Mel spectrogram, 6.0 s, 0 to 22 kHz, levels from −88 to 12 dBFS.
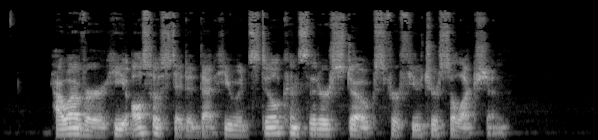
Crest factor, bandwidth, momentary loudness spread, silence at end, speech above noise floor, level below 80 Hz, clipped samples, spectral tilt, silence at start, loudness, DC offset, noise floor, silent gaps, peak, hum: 18 dB; 17 kHz; 10 LU; 0.9 s; 62 dB; -64 dBFS; under 0.1%; -4 dB/octave; 0.5 s; -18 LUFS; under 0.1%; -80 dBFS; none; -2 dBFS; none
